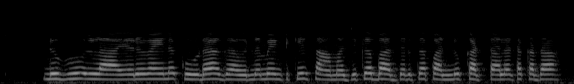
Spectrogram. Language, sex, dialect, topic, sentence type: Telugu, female, Utterandhra, banking, statement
